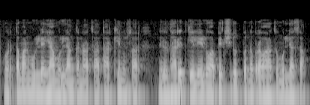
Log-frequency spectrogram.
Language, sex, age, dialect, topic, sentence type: Marathi, male, 18-24, Southern Konkan, banking, statement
